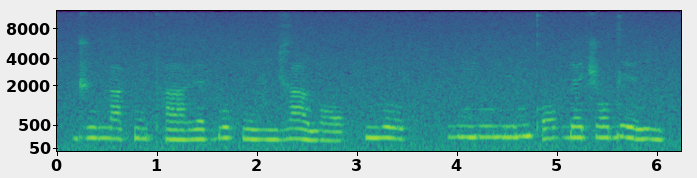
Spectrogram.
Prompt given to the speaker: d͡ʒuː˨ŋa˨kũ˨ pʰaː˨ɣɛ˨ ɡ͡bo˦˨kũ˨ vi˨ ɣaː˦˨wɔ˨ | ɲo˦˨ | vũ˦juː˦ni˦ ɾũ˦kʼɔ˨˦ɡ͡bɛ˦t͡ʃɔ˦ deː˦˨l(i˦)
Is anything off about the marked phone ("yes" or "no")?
yes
